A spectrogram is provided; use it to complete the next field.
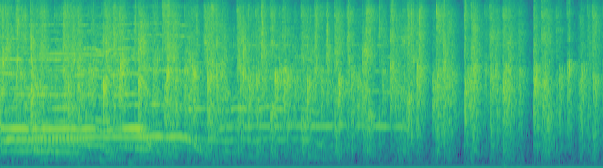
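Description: An audience whoops and claps at the same time, welcoming a performer to the stage: loud, sustained applause mixed with high, rising whoops and cheers that slide in pitch, the clapping dense and steady throughout.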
